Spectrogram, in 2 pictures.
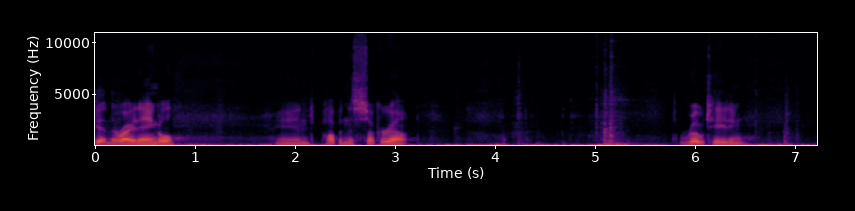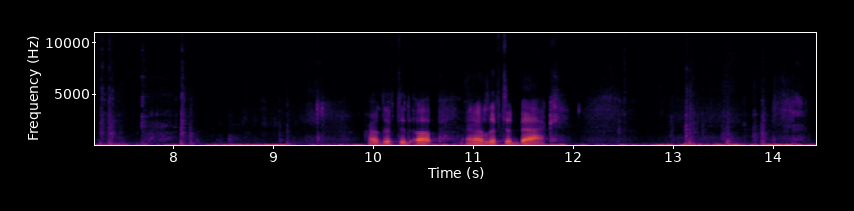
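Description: Metal parts of a motorcycle engine knock and clank as they are handled.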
